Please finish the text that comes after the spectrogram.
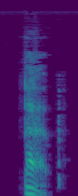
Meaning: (noun) 1. A soft bread roll, originally from Scotland 2. A woman's breast 3. The head 4. A friend or buddy; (interjection) The sound of a light blow or slap; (verb) To hit lightly
- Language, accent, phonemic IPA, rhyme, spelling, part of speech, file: English, Australia, /bæp/, -æp, bap, noun / interjection / verb, En-au-bap.ogg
